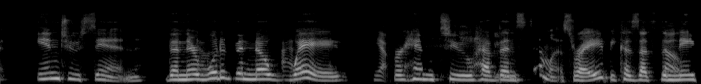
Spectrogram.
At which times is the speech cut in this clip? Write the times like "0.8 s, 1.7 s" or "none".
none

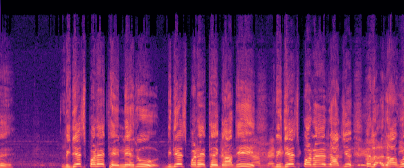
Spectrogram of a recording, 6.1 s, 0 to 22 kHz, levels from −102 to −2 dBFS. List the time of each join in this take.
none

